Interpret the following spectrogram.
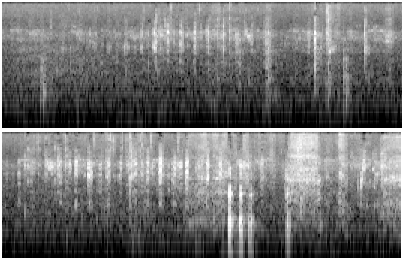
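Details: Happy Border Collie puppies panting: soft, rapid breathy puffs that grow louder and busier in the second half, with a brief squeaky note near the eighth second and a few sharp rustling knocks.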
